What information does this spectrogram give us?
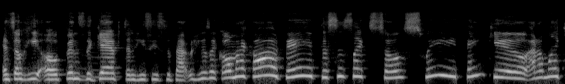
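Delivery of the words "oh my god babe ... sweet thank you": put-on gushing boyfriend. Boyfriend voiced in retold story.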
